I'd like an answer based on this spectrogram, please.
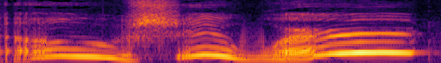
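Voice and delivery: squeaky high, surprised and delighted. Retold or imitated. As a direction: jump way up in pitch in disbelief. Retold delighted reaction to free offer.

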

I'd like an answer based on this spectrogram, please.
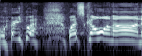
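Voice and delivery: shouting at God in mock despair; exasperated shout. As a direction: demand an answer from God. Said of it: "I was like".

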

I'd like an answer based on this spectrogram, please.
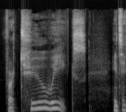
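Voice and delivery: plain reading voice

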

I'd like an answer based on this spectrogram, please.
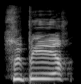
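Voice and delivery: cheering through a mouthful; super with bread in her mouth; mouth full. A narrator's reading. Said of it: "dit-elle la bouche pleine". (super, la bouche pleine)

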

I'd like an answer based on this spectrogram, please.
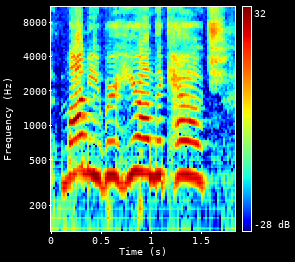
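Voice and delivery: put-on high-pitched little kid answering a parent; imitated child. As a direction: mimic a kid calling back to mommy. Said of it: "the kids are".

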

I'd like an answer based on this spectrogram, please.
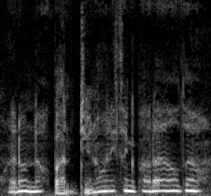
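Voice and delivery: suspicious elf. Acted. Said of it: "the elves look at each other like".

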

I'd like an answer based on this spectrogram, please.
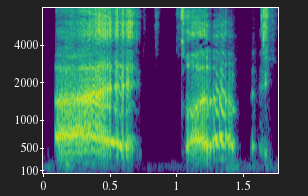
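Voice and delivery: very high-pitched wailing plea; hammed-up squeal of dread; mock despair. Child hearing grandmother's reproach, mock despairing wail.

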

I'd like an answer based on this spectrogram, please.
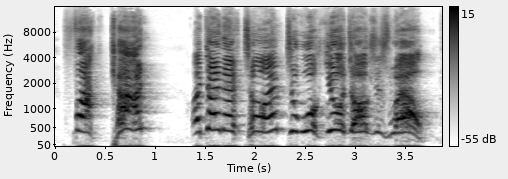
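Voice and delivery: full-volume, high-pitched angry yell; furious shout. Retold or imitated. Dog walker flipping out at the owner on his call, furious shout.

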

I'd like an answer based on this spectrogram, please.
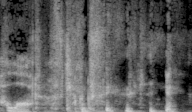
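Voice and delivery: whispered, laughing aside. Real, not acted. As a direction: laugh it out under your breath. Laughing repeat of junk food.

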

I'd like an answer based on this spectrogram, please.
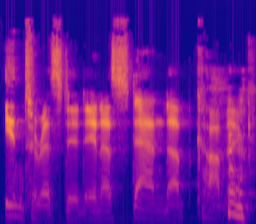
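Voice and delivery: sinister boogeyman, gloating. Acted. Boogeyman voice held.

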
